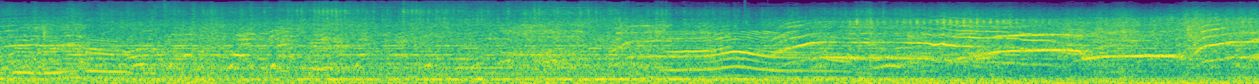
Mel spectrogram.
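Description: Steady low rumble of a spinning amusement-park ride's machinery, with riders' voices crying out in rising and falling shrieks from about halfway through.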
